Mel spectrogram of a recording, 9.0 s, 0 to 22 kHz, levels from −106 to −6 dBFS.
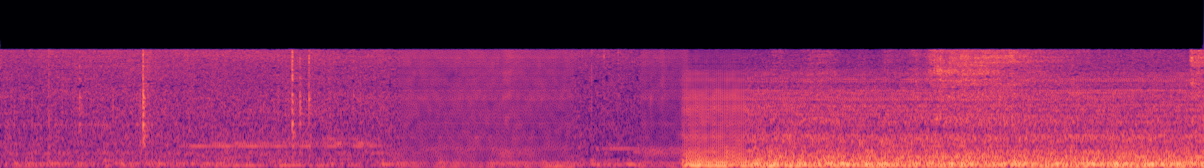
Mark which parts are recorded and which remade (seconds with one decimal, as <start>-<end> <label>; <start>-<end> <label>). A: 0.0-3.0 recorded; 3.0-4.3 remade; 4.3-4.8 recorded; 4.8-5.6 remade; 5.6-9.0 recorded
